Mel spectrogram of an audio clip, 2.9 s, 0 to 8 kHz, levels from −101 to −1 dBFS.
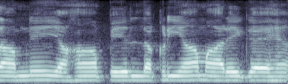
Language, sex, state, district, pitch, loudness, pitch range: Hindi, male, Punjab, Kapurthala, 150 Hz, -13 LUFS, 150-155 Hz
